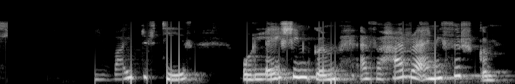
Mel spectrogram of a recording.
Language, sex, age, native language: Icelandic, female, 11, Icelandic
